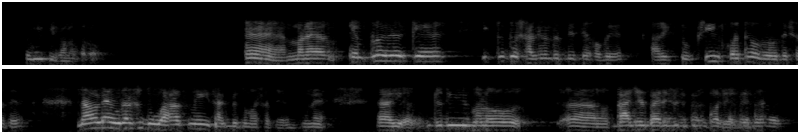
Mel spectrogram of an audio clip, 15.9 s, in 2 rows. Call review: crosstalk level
present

